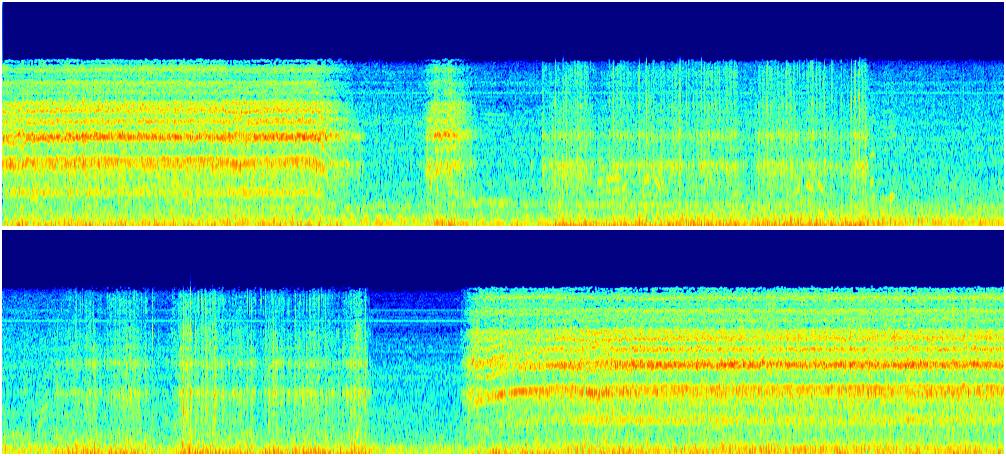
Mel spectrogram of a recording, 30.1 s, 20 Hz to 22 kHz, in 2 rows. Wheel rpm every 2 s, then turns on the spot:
160, 160, 80, 20, 10, 20, 10, 0, 10, 20, 10, 140, 160, 160, 160.
8-14 16-20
